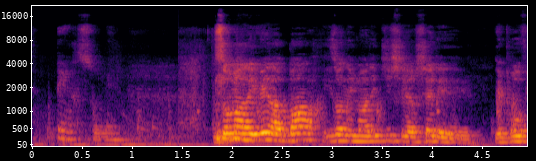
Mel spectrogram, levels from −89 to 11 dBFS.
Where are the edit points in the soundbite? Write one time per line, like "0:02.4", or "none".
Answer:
0:01.5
